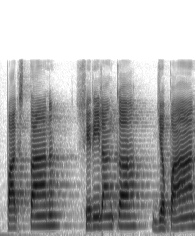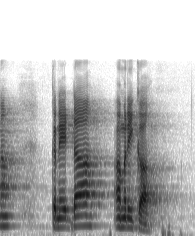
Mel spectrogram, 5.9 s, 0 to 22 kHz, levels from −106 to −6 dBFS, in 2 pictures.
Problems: none marked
